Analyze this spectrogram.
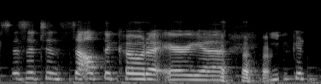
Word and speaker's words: Sisseton: saying that right ah i said it right sisseton south dakota area you can find dr morales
